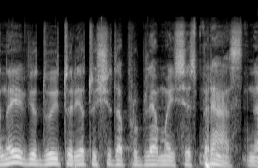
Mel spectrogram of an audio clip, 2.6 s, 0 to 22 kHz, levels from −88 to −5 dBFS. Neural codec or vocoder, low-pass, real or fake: none; 14.4 kHz; real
